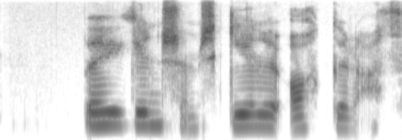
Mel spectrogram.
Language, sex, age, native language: Icelandic, male, 8, Icelandic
